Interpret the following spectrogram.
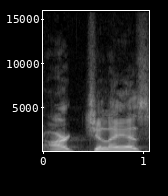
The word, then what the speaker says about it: Archelaus: But when he had heard that Archelaus, that's how you say it, was reigning over Judea instead of his father Herod, he was afraid to go there.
